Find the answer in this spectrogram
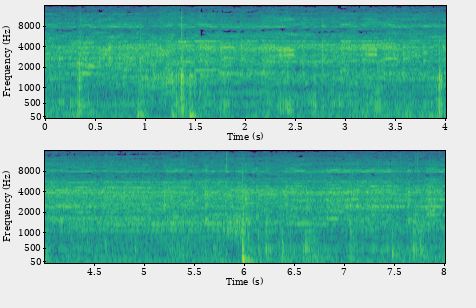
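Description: Small battery-powered bump-and-go toy truck's motor and plastic gears running with a ratcheting whir as it drives itself around. A few clicks and knocks come through, the sharpest about six seconds in.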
